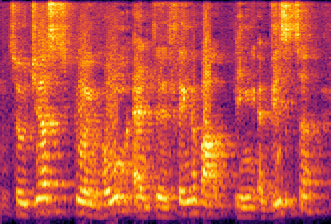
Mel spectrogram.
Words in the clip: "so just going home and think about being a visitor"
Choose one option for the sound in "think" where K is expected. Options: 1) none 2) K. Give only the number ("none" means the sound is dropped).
1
